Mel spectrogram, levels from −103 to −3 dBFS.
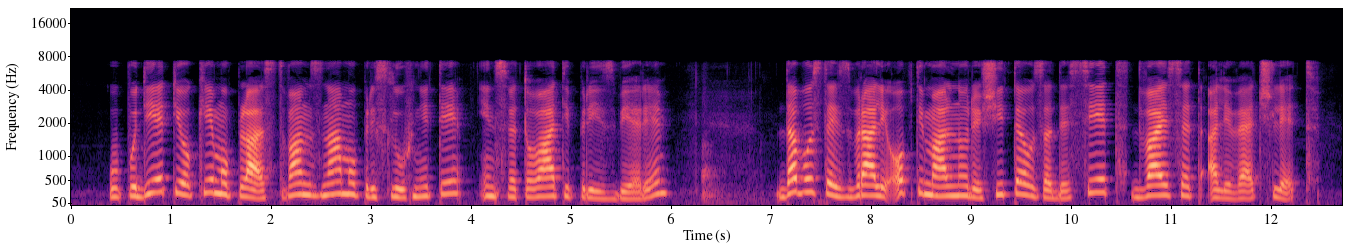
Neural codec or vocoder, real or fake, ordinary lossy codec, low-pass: none; real; MP3, 96 kbps; 7.2 kHz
